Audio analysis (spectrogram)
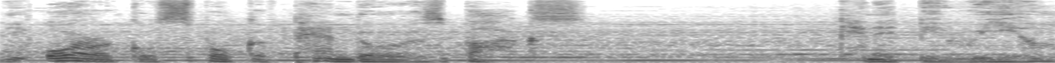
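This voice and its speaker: A man playing a fierce, brooding Spartan warrior with a gruff, intense, terse delivery in a video game. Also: deep voice, normal speed, lightly acted. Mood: grim, intense. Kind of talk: video game cutscene acting. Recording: loud music over the voice.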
